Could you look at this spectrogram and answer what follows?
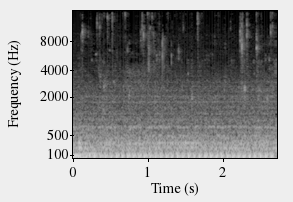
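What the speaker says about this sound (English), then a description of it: "the hot water is coming through this tap" Hot water runs from a tap in a Mobilvetta K-Yacht 85 motorhome, a steady close splashing and dripping stream with a low rumbling undertone, continuous throughout with no talking.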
